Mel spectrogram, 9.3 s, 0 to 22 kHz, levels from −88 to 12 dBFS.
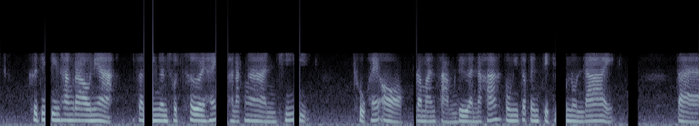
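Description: Nellymoser compression, throughout: the speech carries a rough, hissy halo and a smeared, underwater character, with nothing above 3.9 kHz. This is likely the Nellymoser Asao codec, and the heavy damage fits a rate of about 16 kbps. Each short block of samples gets a fixed, small bit budget, so weaker frequency bands receive no bits and are filled with noise instead of the real signal. That substitution produces the hiss and blur.

Blocks of digital silence at 0.60–0.68 s (80 ms), 1.92–2.04 s (120 ms), 2.88–3.04 s (160 ms), 3.92–4.00 s (80 ms), 5.52–5.56 s (40 ms), 7.42–7.56 s (144 ms) and 8.38–8.52 s (141 ms): runs of samples drop to silence, as when output buffers go unfilled in time. The sound cuts out and returns with no fade. The 40 ms gap sounds like a short hole. The longer ones sound like abrupt dropouts.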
